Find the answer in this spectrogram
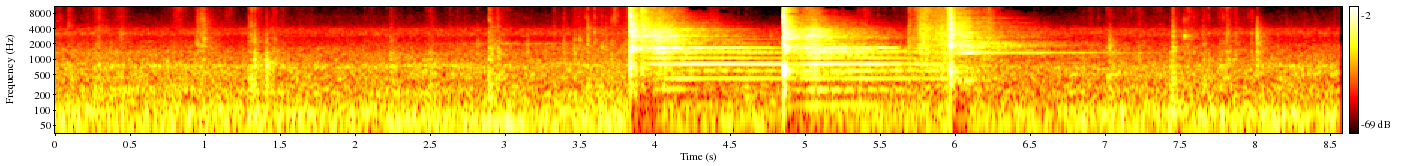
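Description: A wooden practice sword strikes a metal jingasa (conical war hat) held as a buckler, three times about a second apart. Each hit is a sharp clang that leaves the hat ringing with several tones that fade over about a second.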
